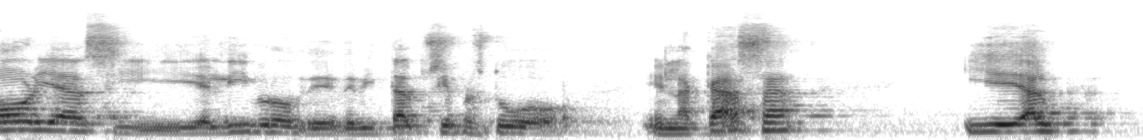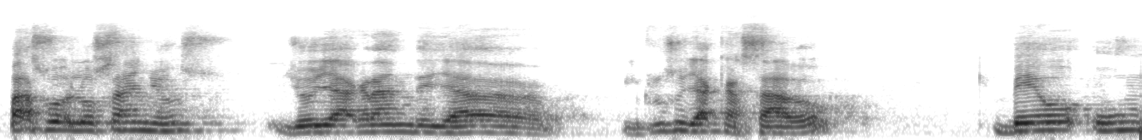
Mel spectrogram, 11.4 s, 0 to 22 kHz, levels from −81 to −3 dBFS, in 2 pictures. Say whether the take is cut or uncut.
cut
